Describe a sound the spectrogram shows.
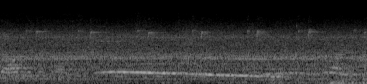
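A cow lows briefly.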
